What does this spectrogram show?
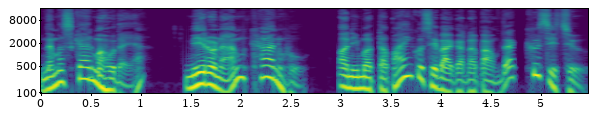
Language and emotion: Nepali, happy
